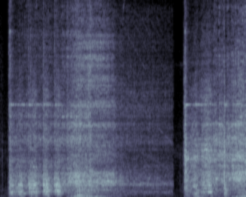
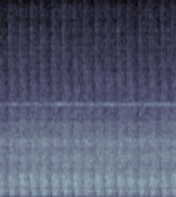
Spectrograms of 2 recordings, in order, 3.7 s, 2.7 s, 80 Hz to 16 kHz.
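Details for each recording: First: Subaru with a freshly rebuilt STI EJ20 short block, first successful start after several failed tries: cranking, a brief stop, then it fires and settles into an even idle with a steady beat and no knocks. Oil pressure light goes out; sounds good. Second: Subaru with a freshly rebuilt STI EJ20 short block, first cranking with ignition disabled to prime oil: steady starter cranking at about six or seven pulses a second, no firing. Oil pressure not yet enough to put out the light.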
